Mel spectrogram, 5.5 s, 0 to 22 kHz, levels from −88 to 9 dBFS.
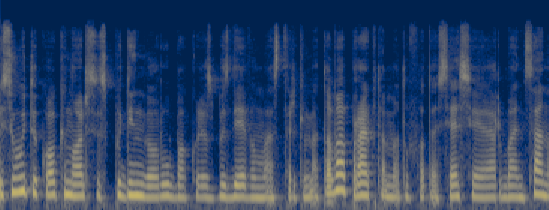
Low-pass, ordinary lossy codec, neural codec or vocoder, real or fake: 14.4 kHz; Opus, 64 kbps; codec, 44.1 kHz, 7.8 kbps, DAC; fake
